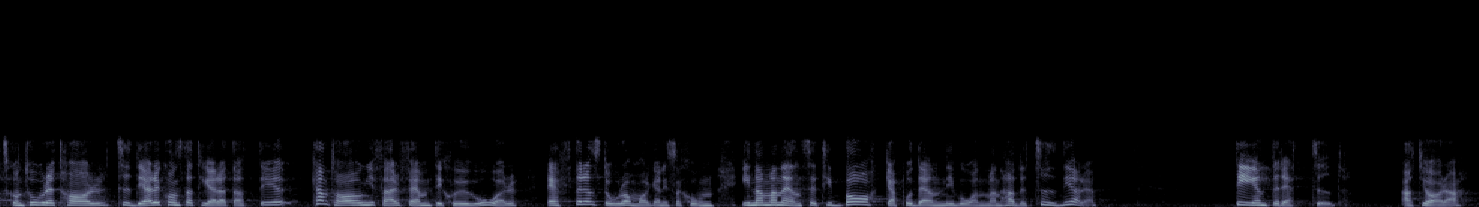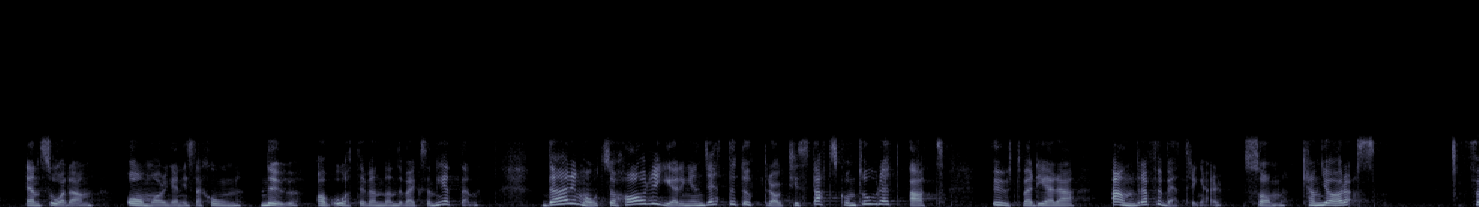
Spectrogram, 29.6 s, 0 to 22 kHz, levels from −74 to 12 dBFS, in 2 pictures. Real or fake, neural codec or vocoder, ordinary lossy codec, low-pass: real; none; Opus, 16 kbps; 7.2 kHz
